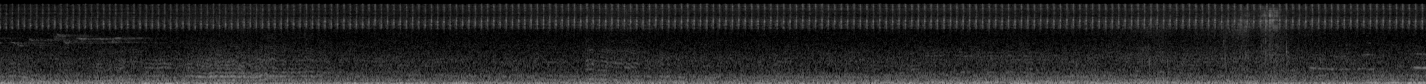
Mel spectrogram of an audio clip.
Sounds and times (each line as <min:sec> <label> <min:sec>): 0:00.0 insects on a meadow 0:14.2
